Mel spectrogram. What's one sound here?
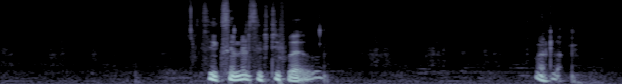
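A marker pen squeaks softly across paper.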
